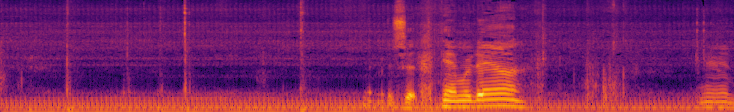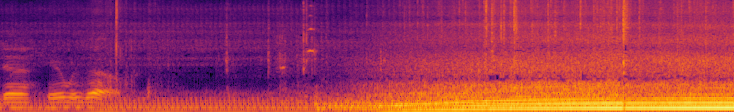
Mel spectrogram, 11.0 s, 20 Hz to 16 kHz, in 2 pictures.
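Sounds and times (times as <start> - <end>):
electric lawn mower humming: 0.0 - 2.8, 6.4 - 11.0.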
